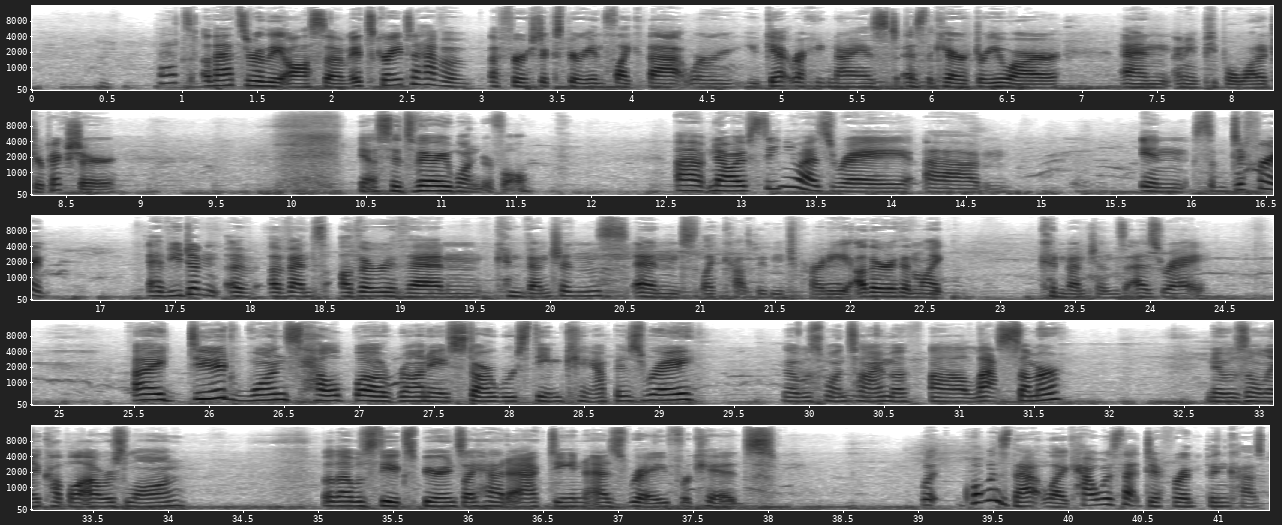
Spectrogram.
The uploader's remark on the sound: Live at Cosplay Beach Party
